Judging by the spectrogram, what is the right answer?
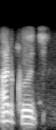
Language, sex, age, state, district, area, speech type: Maithili, male, 18-30, Bihar, Samastipur, rural, conversation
